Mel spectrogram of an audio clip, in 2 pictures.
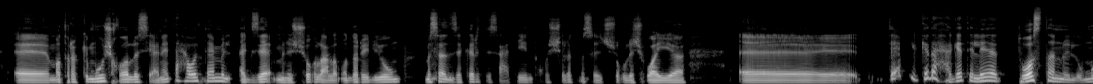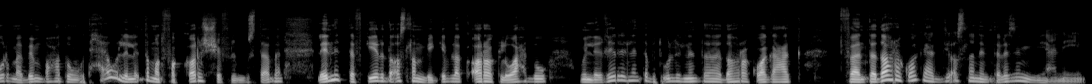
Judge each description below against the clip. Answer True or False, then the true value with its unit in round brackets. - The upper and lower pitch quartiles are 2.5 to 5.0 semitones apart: False (5.5 semitones)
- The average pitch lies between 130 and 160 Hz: False (120 Hz)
